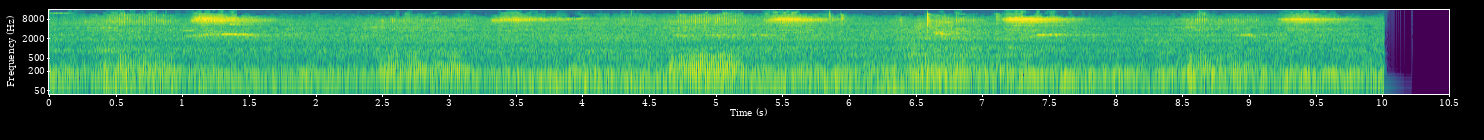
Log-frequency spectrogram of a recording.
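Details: Tired out from playing, Lambo the French Bulldog snores in sleep; several rough, buzzy inhaled snores at irregular intervals sit over a persistent low mechanical hum.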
